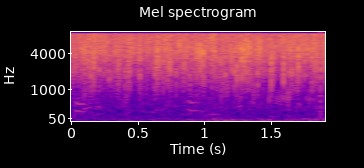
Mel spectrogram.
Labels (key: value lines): label: biophony, cascading saw
recorder: SoundTrap 300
